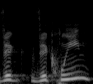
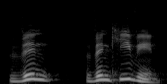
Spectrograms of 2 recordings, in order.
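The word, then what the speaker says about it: Vinkeveen: Hello from, how do I pronounce that? Is it Viqueen? Or no, it's Vinkieven.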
